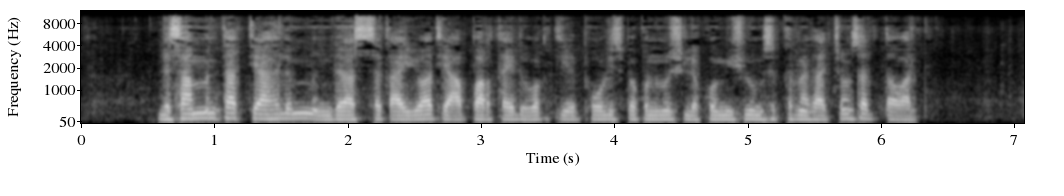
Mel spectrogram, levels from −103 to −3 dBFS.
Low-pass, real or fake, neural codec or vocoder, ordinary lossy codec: 9.9 kHz; real; none; AAC, 48 kbps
